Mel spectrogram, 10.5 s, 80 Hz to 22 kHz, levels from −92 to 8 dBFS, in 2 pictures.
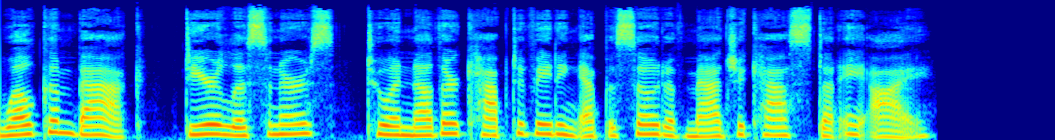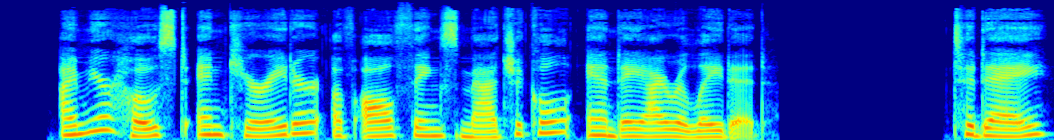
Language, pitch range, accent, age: English, 205-250 Hz, American, 20-39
